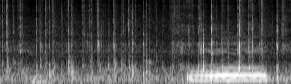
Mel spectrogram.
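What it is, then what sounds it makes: Paper photograph. A small, thin, flat printed photograph held in both hands close up is tapped and scratched across its surface with fingertips and nails, making a run of soft, quick crackling taps and scrapes. Near the end, a louder, steady low humming tone rises in for about a second, then drops back to the quiet taps.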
